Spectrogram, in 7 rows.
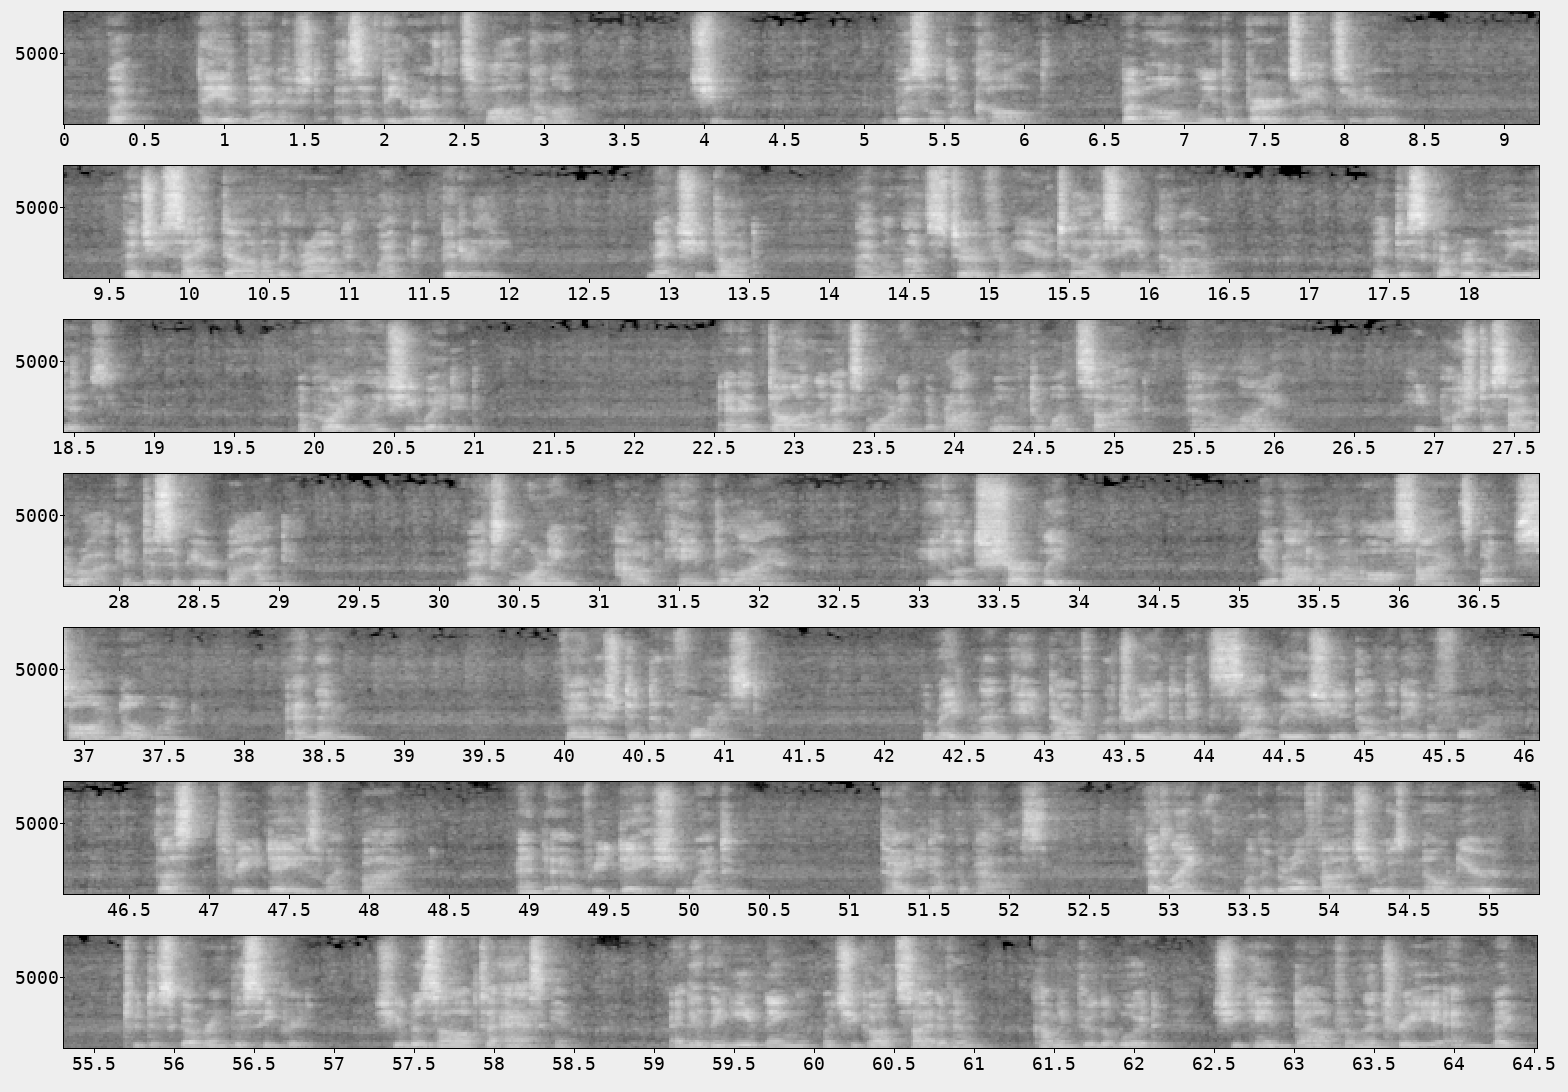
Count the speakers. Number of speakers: one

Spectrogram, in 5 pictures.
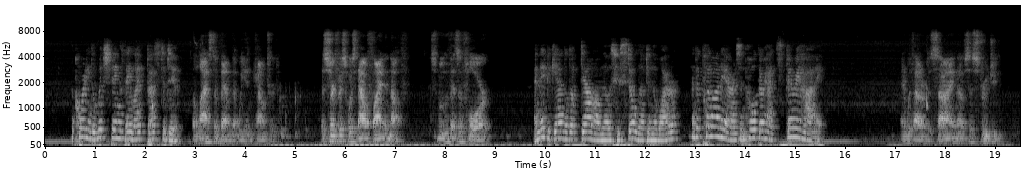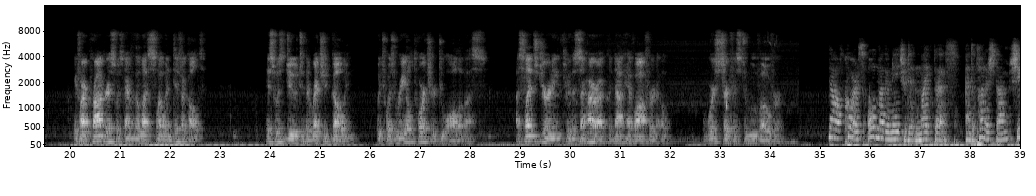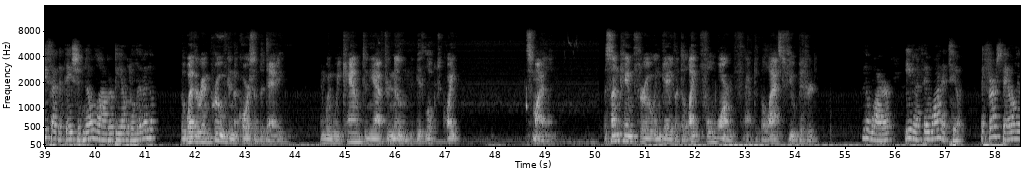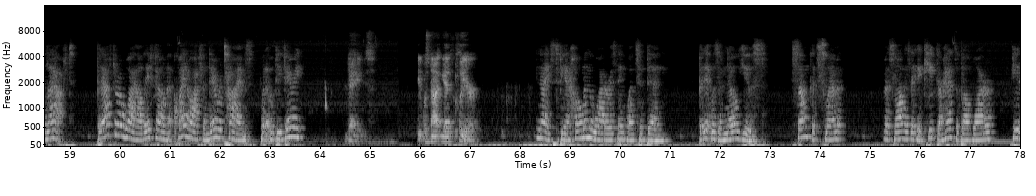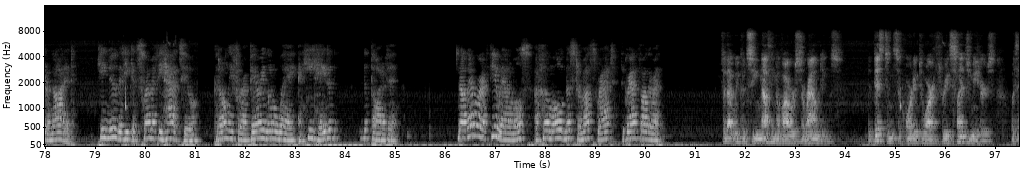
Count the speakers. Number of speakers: two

